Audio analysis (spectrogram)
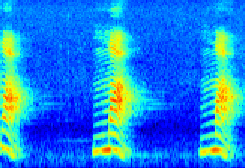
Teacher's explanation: এটি উচ্চ থেকে নিচে নেমে আসে, উপর থেকে নিচের দিকে নেমে আসে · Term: ফোর্থ টোন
